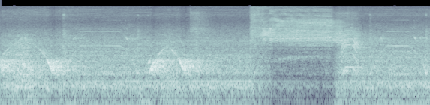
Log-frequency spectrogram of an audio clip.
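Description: Multicam MG Series CNC router's axis drive motors whining, rising then falling in pitch twice as the head makes rapid moves. A hiss of compressed air lasting about a second and a half comes in the middle, over a steady machine hum.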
